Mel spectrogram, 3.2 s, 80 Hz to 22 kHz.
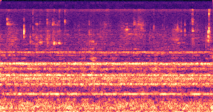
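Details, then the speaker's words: Webasto heater in a converted van, now at temperature after about 3 minutes and in regulation mode: only a soft, steady low whistle over a quiet rumble. Normal running. "Ça y est, il commence à redescendre et après, tu l'entends quasiment plus. Et ça fait vraiment un tout petit sifflement de rien."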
